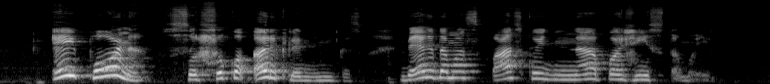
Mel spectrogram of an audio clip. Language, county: Lithuanian, Vilnius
